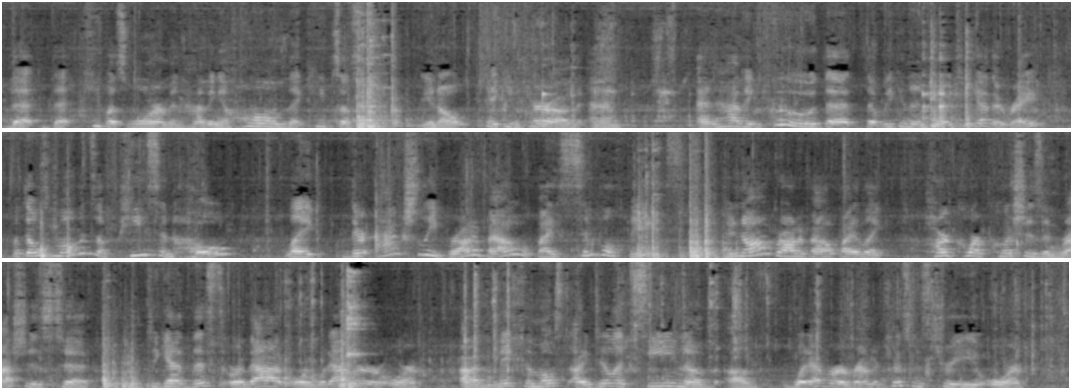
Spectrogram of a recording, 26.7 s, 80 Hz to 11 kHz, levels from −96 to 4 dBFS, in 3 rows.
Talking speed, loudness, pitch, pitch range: 170 wpm, -20 LUFS, 235 Hz, 210-265 Hz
